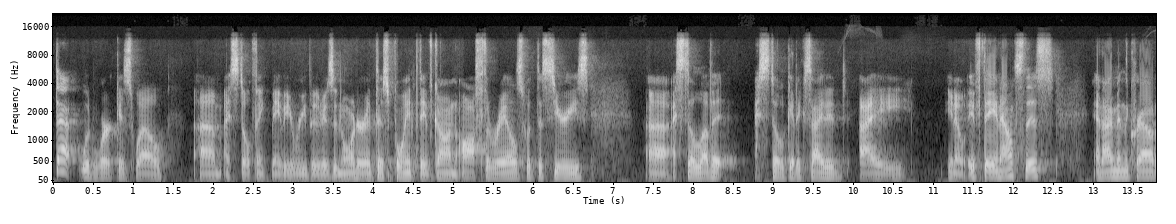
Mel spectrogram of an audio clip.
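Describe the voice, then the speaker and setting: A man co-hosting a podcast, speaking casually and enthusiastically with many fillers as he gives his opinions. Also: mid-range voice. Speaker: podcast co-host.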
